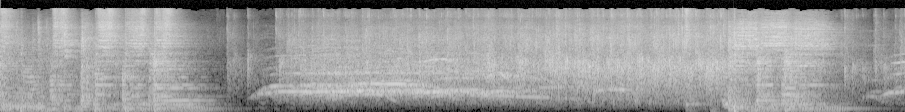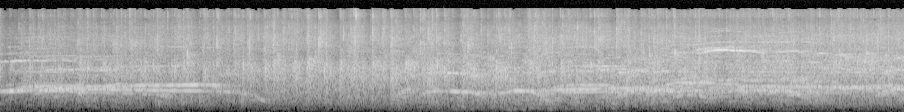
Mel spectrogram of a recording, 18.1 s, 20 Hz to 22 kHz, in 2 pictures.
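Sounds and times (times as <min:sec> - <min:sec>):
audience applauding and cheering: 0:02.2 - 0:18.0
whoops: 0:02.5 - 0:06.4, 0:08.7 - 0:11.7, 0:13.2 - 0:18.0.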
